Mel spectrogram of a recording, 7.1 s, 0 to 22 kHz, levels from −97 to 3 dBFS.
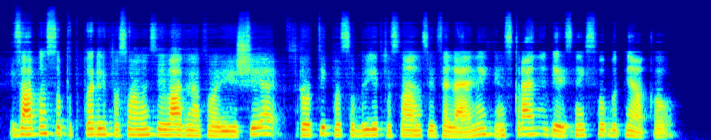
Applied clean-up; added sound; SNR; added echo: neural mask model DeepFilterNet 3.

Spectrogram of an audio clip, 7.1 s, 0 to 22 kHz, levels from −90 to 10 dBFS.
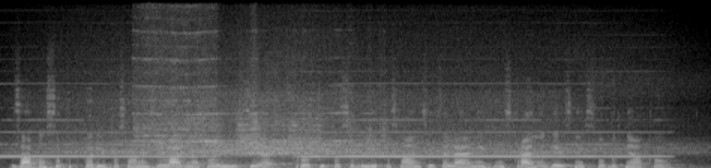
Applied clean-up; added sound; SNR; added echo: none; Bowed string instrument + Sawing; 3 dB; none.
